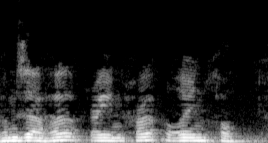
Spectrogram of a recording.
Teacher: حروف حلقی مطلب حلق سے ادا ہونے والے حروف، یہ 6 حروف حلق سے ادا ہوتے ہیں، اس لیے انہیں حروف حلقی کہتے ہیں۔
